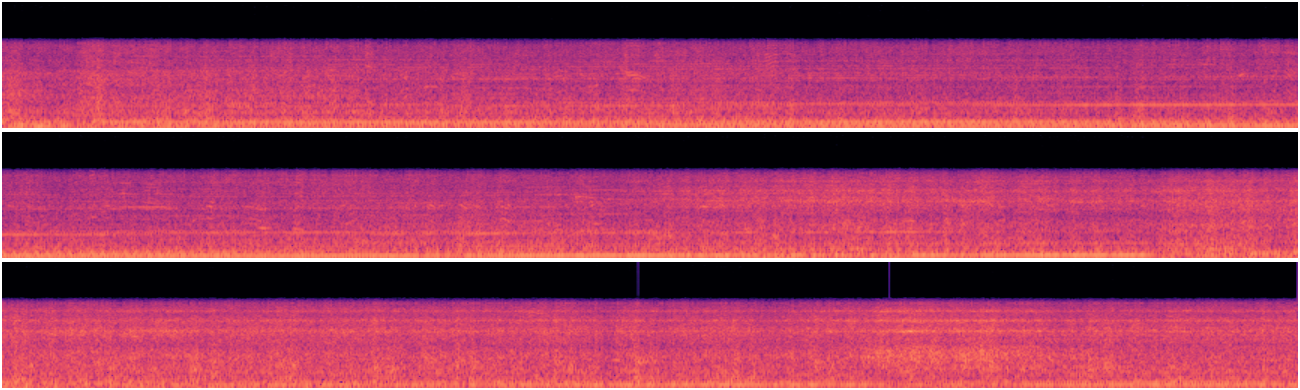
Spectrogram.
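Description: Diesel railcar heard from inside the passenger car: the engine's steady low drone under way, with wheel and rail noise. About two-thirds of the way through, the engine note changes and the running noise becomes harsher.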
